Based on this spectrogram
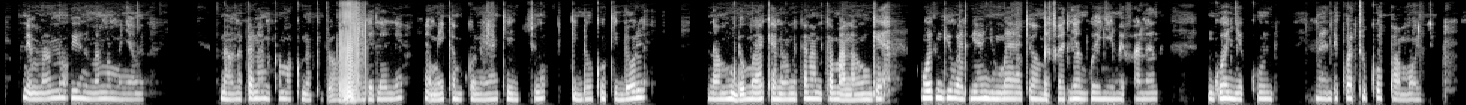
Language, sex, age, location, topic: Swahili, female, 25-35, Nakuru, government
